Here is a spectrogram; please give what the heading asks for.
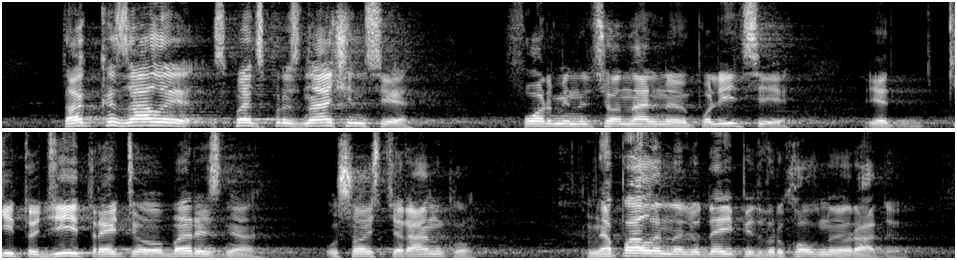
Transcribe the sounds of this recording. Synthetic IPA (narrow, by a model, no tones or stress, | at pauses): t̪ɑkːɐzɑlˠɪspɛt̪spɾɪznɑt͡ʃenʲt͡sʲi | fɔrmʲinɐt͡sʲiɔnɑlʲnɔjipɔlʲit͡sʲiji | jɐkʲit̪ɔdʲit̪ɾɛtʲɔɦɔbɛɾezʲnʲɐ | uʃɔsʲtʲiɾɑnkʊ̰ | nɐpɑlˠɪnɐlʲʊd̪ɛjpʲid̪ʋerxɔwnɔjʊɾɑ̰d̪ɔ̰jʊ̰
